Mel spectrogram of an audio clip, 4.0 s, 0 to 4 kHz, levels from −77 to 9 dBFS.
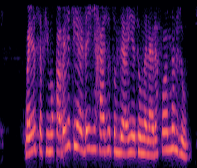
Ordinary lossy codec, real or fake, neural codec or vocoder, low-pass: AAC, 24 kbps; fake; codec, 24 kHz, 0.9 kbps, WavTokenizer, medium music audio release; 3.6 kHz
